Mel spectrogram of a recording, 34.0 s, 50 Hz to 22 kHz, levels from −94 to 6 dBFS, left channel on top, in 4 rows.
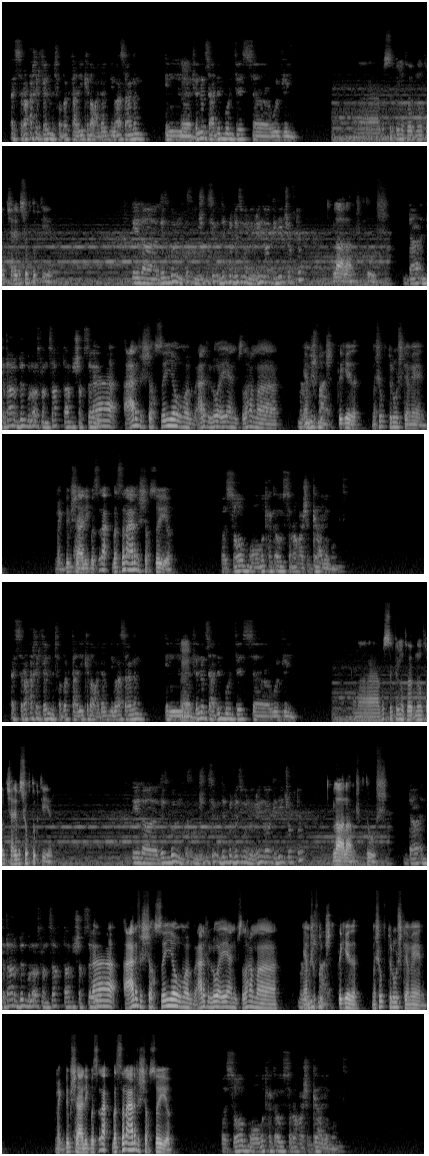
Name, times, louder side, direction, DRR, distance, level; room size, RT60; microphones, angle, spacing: voice 1, 0.2-2.8 3.3-5.9 11.1-14.5 16.5-19.0 22.9-23.6 26.9-27.1 29.9-32.3, equal, 90° left, 1.3 m, -42 dB
voice 2, 3.6-3.9 7.0-9.5 15.1-16.2 18.8-22.5 23.0-24.1 24.4-25.5 26.6-28.9, right 6 dB, 45° right, 0.3 m, -35 dB
sound 1, 6.6-16.3, left 2 dB, 60° left, 0.6 m, -51 dB
2.8 x 2.0 x 3.9 m
head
